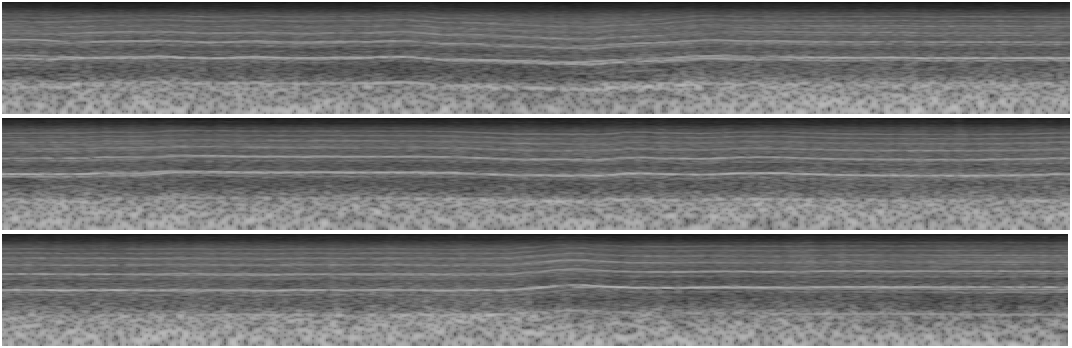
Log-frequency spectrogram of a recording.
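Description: Drone's electric motors and propellers whining steadily, the pitch dipping about three seconds in and lifting briefly near the end.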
